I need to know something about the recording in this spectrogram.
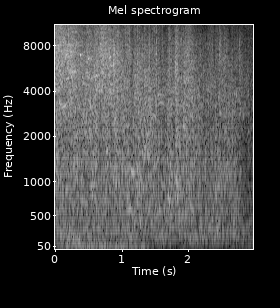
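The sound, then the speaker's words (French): A loud, roaring explosion fills the whole clip, a dense wall of rumbling blast noise with heavy low-end that barely lets up for about three seconds, as a film production blows up an entire neighborhood during the Atlanta airport expansion. “La Canon profite du projet d'extension de l'aéroport d'Atlanta pour obtenir l'autorisation de faire exploser un quartier entier.”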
